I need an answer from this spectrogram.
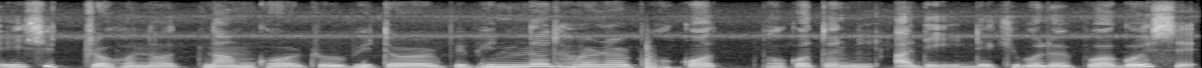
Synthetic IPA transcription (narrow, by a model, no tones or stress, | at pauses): ejsitɹɔkʰɔnɔtnamɡʱɔɹtuɹbʱitɔɹɔɹbibʱinːɔdʱɔɹɔnɔɹbʱɔɔt | bʱɔɡɔtoniadidekʰibɔlojpʊwaɡojsɛ̰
